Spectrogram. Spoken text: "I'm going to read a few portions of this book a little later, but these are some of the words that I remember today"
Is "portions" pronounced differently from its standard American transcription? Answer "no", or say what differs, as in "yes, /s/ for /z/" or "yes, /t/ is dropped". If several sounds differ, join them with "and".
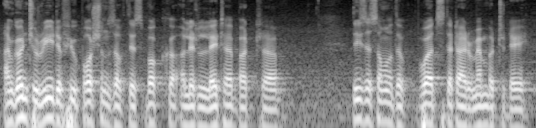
no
